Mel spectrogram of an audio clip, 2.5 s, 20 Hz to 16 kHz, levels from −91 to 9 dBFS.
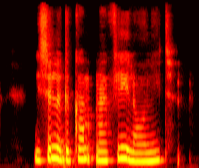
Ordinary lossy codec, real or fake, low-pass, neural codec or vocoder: MP3, 96 kbps; fake; 14.4 kHz; codec, 32 kHz, 1.9 kbps, SNAC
